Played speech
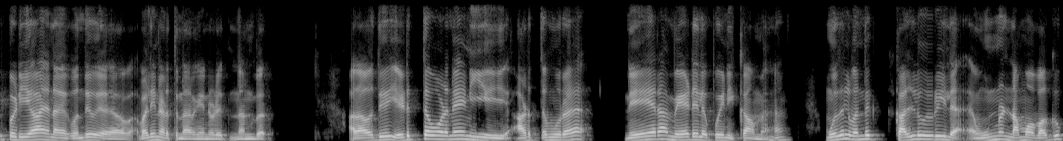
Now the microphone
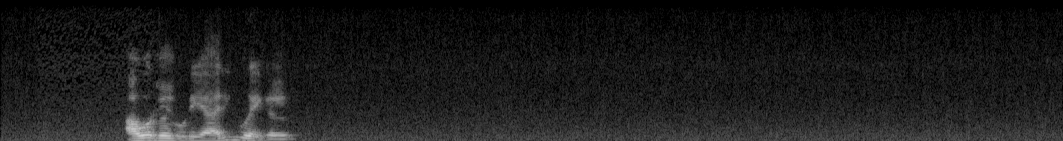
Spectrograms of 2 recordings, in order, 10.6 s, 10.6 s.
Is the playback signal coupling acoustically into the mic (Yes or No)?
No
